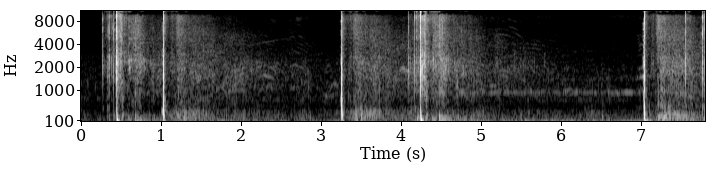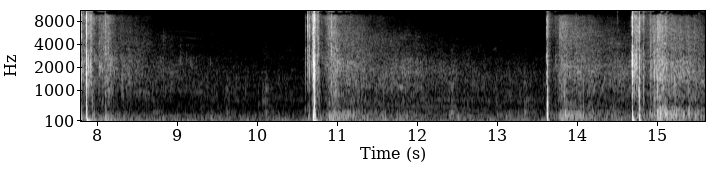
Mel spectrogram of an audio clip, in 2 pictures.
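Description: Aerial fireworks bursting in the sky: about ten sharp bangs at uneven intervals, several coming in pairs about a second apart, each trailing off briefly.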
